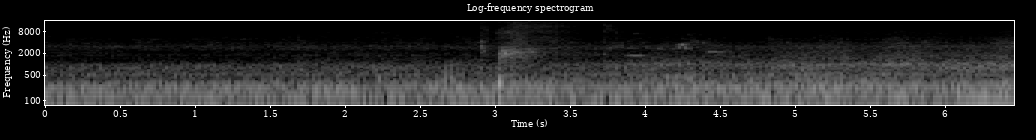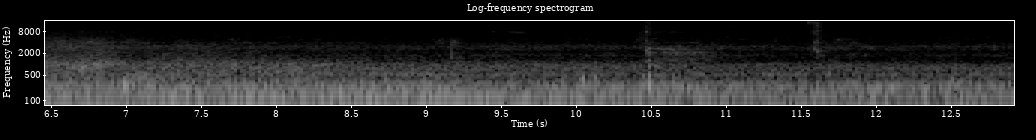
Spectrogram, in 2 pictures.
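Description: Steady low hum of an idling vehicle, heard from inside its cabin, with one sharp click about three seconds in.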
